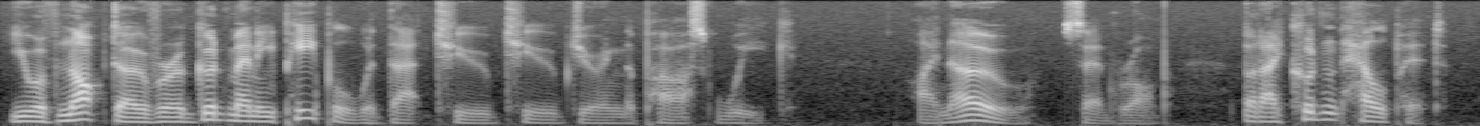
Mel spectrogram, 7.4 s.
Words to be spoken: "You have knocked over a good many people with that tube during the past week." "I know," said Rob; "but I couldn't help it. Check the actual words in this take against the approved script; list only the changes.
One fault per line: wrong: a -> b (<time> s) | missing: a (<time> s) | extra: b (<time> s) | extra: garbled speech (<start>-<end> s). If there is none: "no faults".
extra: tube (2.5 s)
